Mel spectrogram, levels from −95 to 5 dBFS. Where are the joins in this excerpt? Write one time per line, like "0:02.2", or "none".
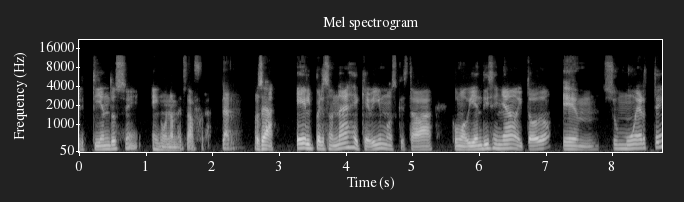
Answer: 0:01.0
